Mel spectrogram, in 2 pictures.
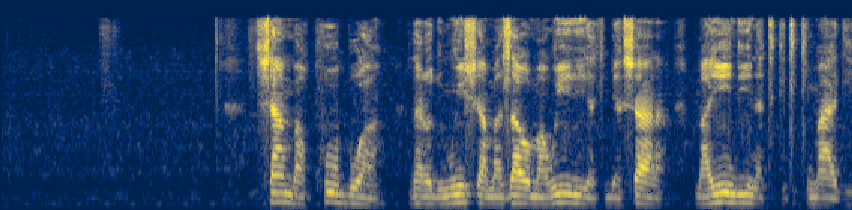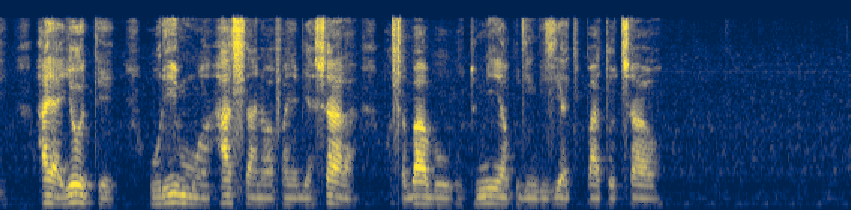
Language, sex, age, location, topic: Swahili, male, 18-24, Dar es Salaam, agriculture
